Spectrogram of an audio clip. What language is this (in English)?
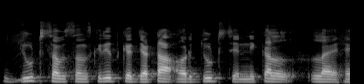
Magahi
